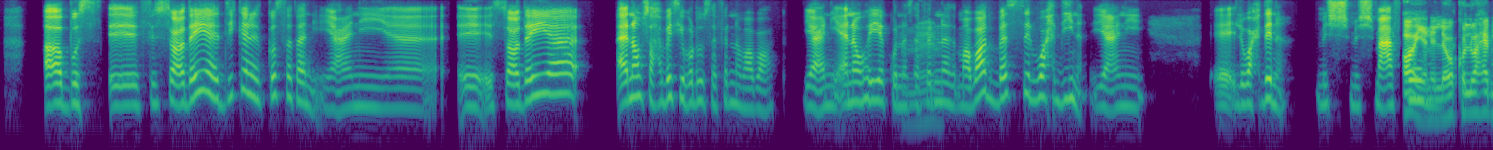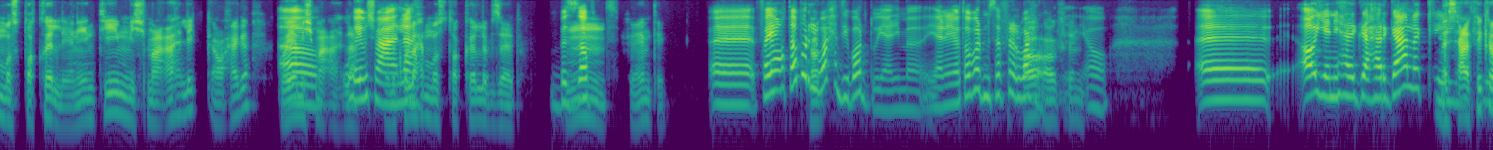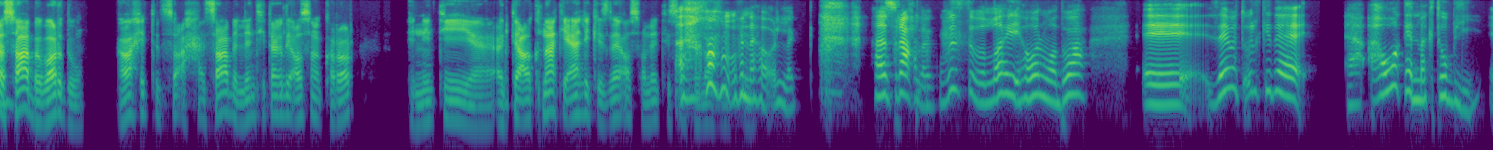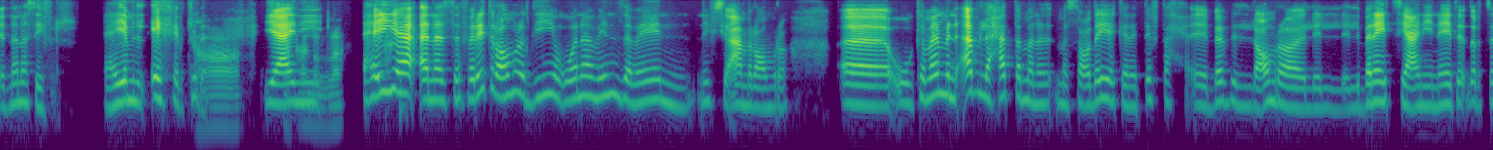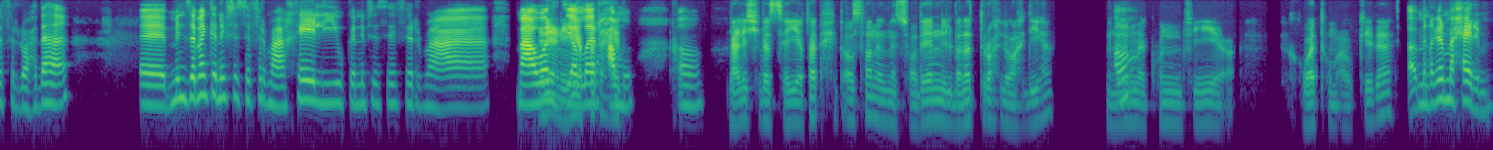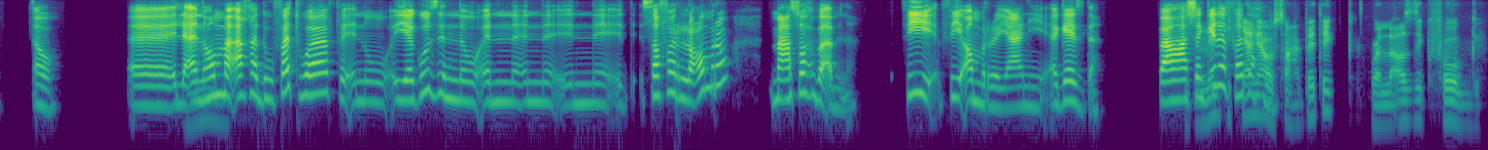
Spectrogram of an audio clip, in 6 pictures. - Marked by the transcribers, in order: other background noise; tapping; laugh; laughing while speaking: "ما أنا هاقول لَك"; chuckle; stressed: "الآخر"; laugh
- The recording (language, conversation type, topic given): Arabic, podcast, إيه نصيحتك لحد ناوي يجرب يسافر لوحده؟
